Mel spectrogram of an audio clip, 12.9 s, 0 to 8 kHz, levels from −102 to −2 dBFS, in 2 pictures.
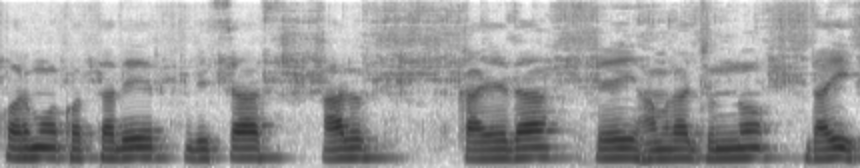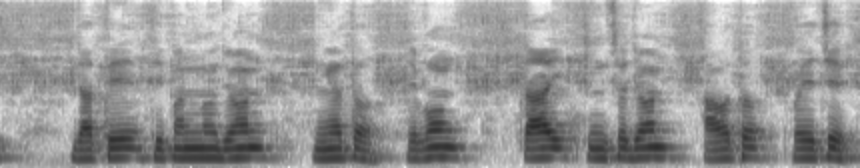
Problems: none marked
